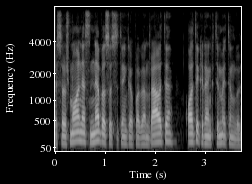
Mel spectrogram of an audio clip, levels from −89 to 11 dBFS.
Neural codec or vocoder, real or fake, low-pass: codec, 16 kHz, 2 kbps, FunCodec, trained on LibriTTS, 25 frames a second; fake; 7.2 kHz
